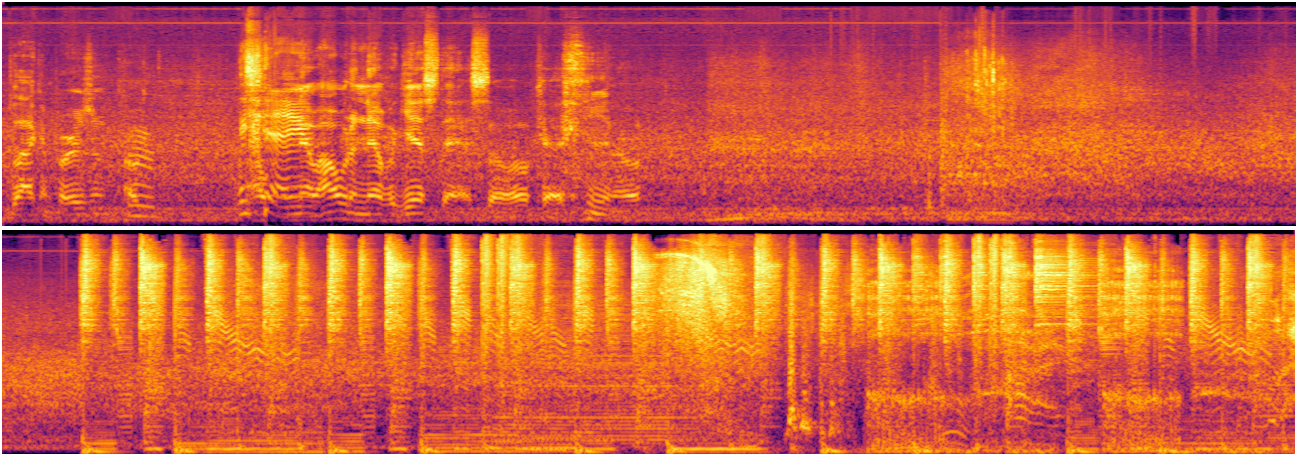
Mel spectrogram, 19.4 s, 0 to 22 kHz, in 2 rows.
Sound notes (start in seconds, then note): 10.5 energetic music; 16.0 snoring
